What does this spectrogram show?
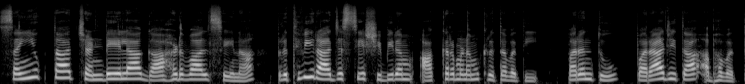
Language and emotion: Sanskrit, neutral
